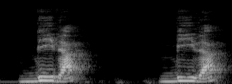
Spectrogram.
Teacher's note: The last sound we're going to be working with is B and V, okay? They are pronounced in the same way, with the B sound.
